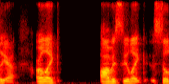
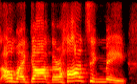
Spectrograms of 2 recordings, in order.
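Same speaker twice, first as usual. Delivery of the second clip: put-on overdramatic voice, higher and louder; 9 semitones higher, 6 dB louder than usual. Retelling a scene, imitating Lydia being dramatic about ghosts: dramatic Lydia imitation. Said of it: "she's so dramatic about it".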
